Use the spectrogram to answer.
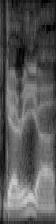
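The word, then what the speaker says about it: guerrilla: guerilla filmmaker guerilla war but it's gera it's French for little war it has nothing to do with apes it's right right exactly so so if we pronounce it Right.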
